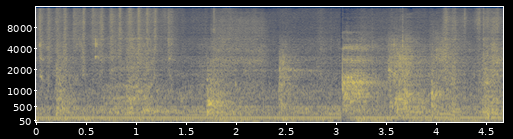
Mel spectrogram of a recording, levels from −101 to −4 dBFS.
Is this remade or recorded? remade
